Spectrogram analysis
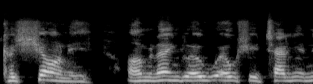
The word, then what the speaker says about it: Casciani: right well the name is actually pronounced Kashani I'm an Anglo Welsh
